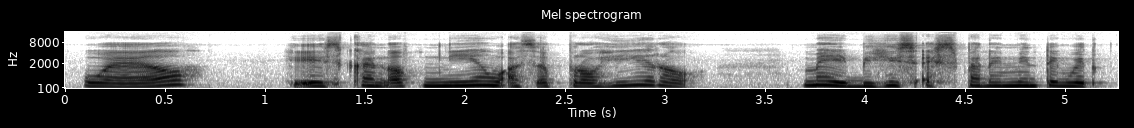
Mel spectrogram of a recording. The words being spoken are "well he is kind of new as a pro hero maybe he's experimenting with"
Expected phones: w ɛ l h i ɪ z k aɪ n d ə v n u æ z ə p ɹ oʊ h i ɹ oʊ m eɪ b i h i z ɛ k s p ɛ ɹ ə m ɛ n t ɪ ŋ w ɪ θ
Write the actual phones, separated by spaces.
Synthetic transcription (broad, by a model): w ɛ l h i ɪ s k aɪ n d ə f n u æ s ə p ɹ oʊ h i ɹ oʊ m eɪ b i h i s ɛ k s p ɛ ɹ ə m ɛ n t ɪ ŋ w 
